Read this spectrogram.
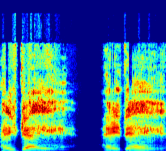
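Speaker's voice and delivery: high, slow sing-song, each word drawn out, swooping. Doing voices from King of the Hill: Bobby Hill voice. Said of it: "voices I can do from King of the Hill is, uh, Bobby".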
